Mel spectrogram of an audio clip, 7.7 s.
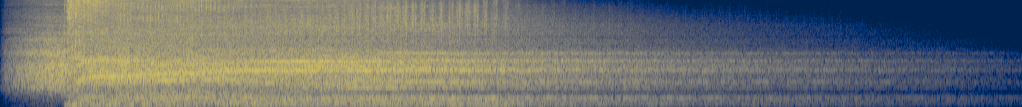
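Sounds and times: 
death roar: 0:00.1 - 0:05.7.

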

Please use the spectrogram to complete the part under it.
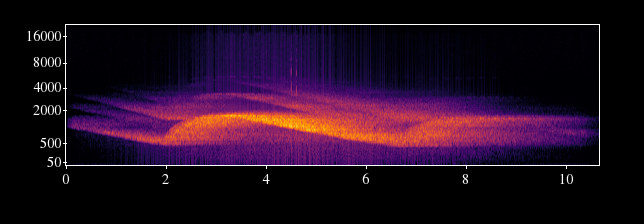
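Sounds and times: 
distant siren in a tunnel: 0:00.1 - 0:10.3.

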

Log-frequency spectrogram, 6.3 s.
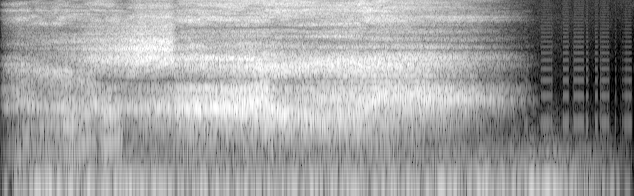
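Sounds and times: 
binaural whispers: 0:00.0 - 0:05.2.

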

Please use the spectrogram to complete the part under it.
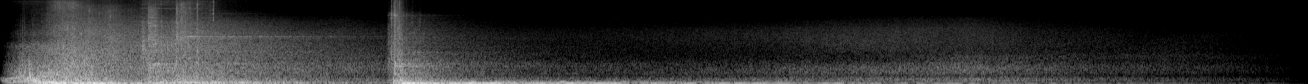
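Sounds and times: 
fight start stinger: 0:01.1 - 0:09.2.

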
